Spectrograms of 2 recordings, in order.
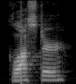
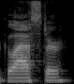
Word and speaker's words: Gloucester: Fort Adams Woodville Centerville Gloucester or glaster either or however way you pronounce it Crosby and Wilkinson as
